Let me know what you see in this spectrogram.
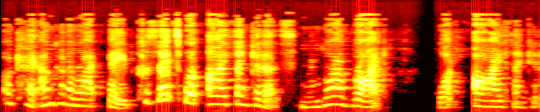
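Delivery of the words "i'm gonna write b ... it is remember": normal talking voice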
